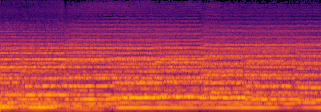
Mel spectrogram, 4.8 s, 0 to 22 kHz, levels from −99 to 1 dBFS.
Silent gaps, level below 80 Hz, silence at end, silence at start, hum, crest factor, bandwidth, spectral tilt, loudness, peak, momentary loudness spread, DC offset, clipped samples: none; -62 dBFS; 0 s; 0 s; none; 14 dB; over 20 kHz; -5 dB/octave; -19 LUFS; -6 dBFS; 3 LU; under 0.1%; under 0.1%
